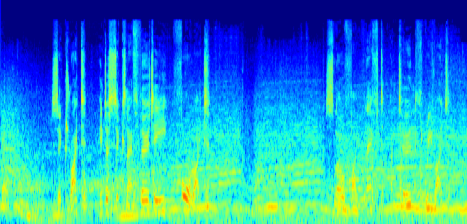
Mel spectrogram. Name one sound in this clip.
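Gravel rattles and knocks under a rally car's tyres.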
